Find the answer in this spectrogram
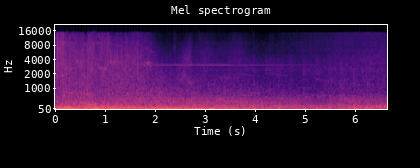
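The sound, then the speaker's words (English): Volley from the two front batteries of 18-inch naval guns on a warship, swung to starboard and firing: a loud, dense, sustained booming roar with deep rumble throughout, with no separate shots standing out. “The two front batteries of 18-inch guns swing to starboard and blast their deafening volley.”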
